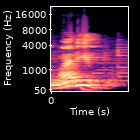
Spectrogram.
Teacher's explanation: Então, o ri é a sílaba forte.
